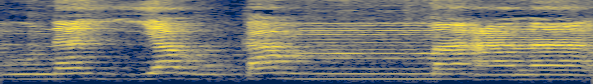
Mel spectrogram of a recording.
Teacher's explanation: Kemudian yang selanjutnya, ya bunayyarkam ma'ana, itu ba sukun bertemu dengan mim. Ini satu-satunya ba sukun yang bertemu dengan mim karena satu makhraj tetapi beda sifat.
